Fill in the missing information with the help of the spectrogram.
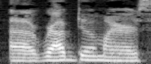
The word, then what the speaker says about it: Rhabdomyosarcoma: Rhabdomyosarcoma.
